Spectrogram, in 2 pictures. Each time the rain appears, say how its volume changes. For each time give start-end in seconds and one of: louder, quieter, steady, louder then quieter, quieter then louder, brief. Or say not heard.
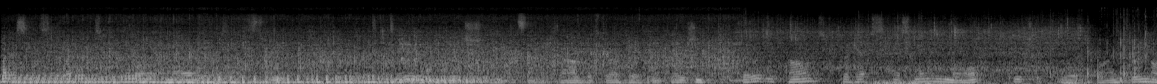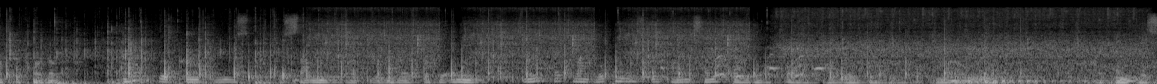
0.0-23.1 steady.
